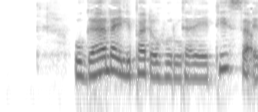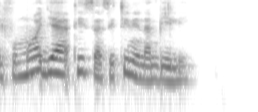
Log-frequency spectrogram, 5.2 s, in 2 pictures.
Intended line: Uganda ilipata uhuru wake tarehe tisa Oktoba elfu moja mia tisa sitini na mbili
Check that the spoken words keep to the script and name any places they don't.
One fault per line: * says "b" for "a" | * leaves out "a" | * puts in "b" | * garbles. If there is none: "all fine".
* leaves out "wake"
* leaves out "Oktoba"
* leaves out "mia"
